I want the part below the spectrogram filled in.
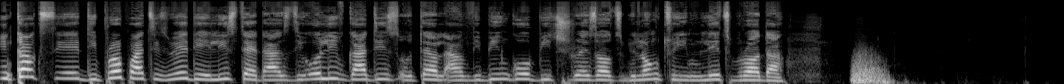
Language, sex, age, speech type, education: Nigerian Pidgin, female, 15-29, spontaneous, tertiary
